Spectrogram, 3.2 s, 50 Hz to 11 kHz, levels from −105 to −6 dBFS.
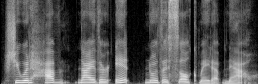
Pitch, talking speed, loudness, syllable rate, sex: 225 Hz, 205 wpm, -19 LUFS, 4.1 syllables/s, female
